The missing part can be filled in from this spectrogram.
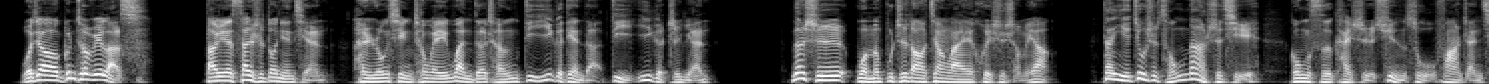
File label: VOICES ENGLISH Male Adult; KERSOUND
